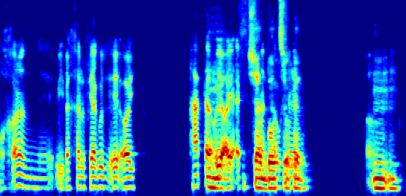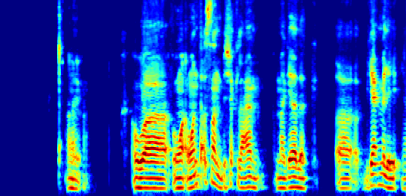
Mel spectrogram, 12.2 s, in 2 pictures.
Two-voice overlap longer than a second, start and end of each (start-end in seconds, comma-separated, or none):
3.1-4.6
